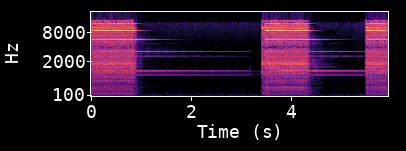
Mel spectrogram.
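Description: A telephone rings in loud, buzzy bursts, each about a second long, with steady tones lingering faintly between rings, introducing a call with a listener's favorite Bible verse. Three rings are heard, with no one speaking.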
